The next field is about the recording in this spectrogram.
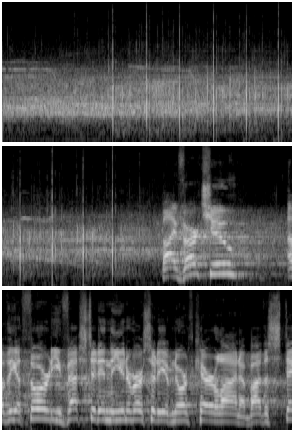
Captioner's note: cheers and applause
